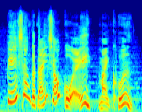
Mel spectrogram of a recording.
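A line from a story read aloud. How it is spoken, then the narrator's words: Mocking. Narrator (Chinese): 路霸嘲笑这位新手赛车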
